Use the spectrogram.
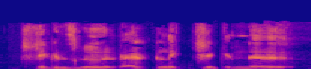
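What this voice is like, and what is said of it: Rough, sore-throat impression voice. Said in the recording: “my Stu Hart impression is actually just Charles Bronson with a sore throat”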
